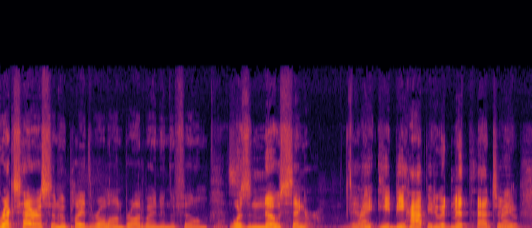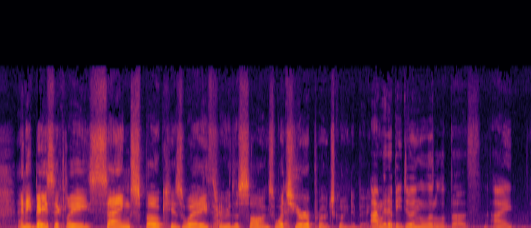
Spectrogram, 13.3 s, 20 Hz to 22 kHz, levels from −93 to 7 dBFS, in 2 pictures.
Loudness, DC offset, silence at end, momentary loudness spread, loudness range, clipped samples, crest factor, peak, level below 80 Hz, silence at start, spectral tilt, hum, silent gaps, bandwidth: -26 LUFS; under 0.1%; 0.1 s; 14 LU; 5 LU; under 0.1%; 24 dB; -4 dBFS; -52 dBFS; 0 s; -4.5 dB/octave; none; none; 15.5 kHz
